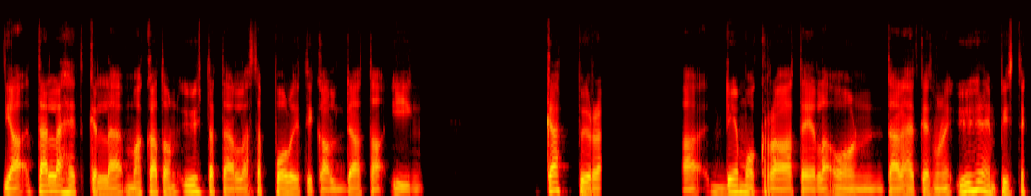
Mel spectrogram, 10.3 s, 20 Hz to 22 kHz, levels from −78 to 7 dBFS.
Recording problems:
audio cutting out; at 4.5 s, at 5 s for 0.5 s and at 6 s for 1 s

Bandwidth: 14.5 kHz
